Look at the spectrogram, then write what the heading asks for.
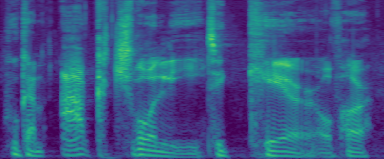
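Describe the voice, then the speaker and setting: An actor with a Nigerian accent playing a lovesick, self-doubting young copywriter in a conversational, hesitant audio drama style. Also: male voice, lowish voice, expressive, takes it slowly, bright, forceful tone, no room sound, heavily acted. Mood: defensive, lovesick. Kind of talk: naturalistic audio drama acting.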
